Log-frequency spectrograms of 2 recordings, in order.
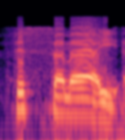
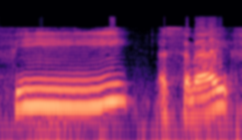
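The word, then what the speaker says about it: fis-samai (في السماء): As-samai, seen, it begins with seen. Seen is a sun letter, so the seen is doubled, and the lam is not pronounced. And the fi is shortened because it's followed by sukun. Not fi as-samai, fis-samai.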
